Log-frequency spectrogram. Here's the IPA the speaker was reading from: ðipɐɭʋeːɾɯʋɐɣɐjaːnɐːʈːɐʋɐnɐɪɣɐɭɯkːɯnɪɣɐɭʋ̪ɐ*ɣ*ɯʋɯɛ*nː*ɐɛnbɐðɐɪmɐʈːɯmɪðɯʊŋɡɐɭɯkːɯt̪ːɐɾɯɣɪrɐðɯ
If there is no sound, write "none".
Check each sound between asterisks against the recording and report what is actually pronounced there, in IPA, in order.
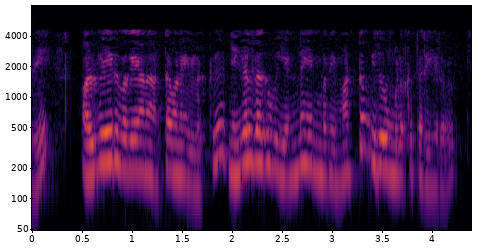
ɣ, nː

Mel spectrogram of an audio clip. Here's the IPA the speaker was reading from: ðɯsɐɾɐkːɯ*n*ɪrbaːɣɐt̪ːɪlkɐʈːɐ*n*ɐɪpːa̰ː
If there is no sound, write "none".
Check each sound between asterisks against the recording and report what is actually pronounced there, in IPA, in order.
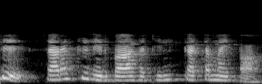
n, m

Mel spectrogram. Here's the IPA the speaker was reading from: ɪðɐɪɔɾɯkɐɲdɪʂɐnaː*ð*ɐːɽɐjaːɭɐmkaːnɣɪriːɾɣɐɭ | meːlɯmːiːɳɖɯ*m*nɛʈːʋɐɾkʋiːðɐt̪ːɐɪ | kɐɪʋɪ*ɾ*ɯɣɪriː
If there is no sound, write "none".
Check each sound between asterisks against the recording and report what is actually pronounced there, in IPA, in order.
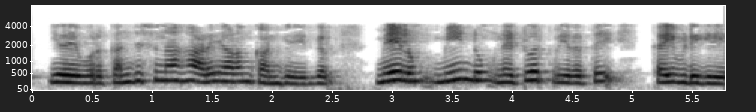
ɣ, m, ɽ

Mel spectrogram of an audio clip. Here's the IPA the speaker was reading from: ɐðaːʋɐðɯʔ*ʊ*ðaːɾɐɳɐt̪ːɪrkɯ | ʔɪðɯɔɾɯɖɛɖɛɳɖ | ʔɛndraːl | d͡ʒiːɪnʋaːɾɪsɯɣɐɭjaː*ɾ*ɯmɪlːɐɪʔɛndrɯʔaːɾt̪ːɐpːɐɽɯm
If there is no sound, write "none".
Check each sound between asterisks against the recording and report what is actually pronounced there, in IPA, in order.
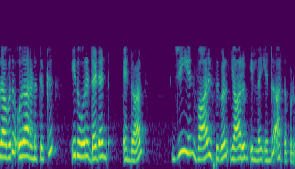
ʊ, ɾ

